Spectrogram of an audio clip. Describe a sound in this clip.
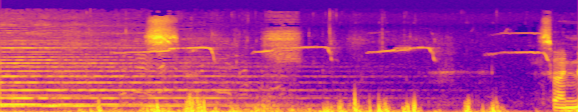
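Water laps gently against the shore rocks.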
